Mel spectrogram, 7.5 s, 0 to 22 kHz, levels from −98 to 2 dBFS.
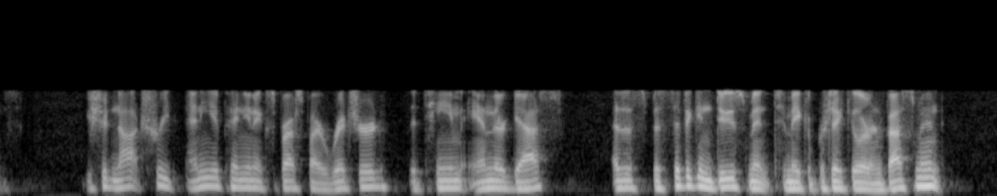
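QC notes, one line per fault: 0.8–6.94 s, automatic gain rising: the automatic gain control heard a quiet input and raised its gain slowly, by about 11 dB over roughly six seconds, so the speech and the background noise swell together. Throughout, the band stops at 4 kHz, which points to a narrowband telephone codec.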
